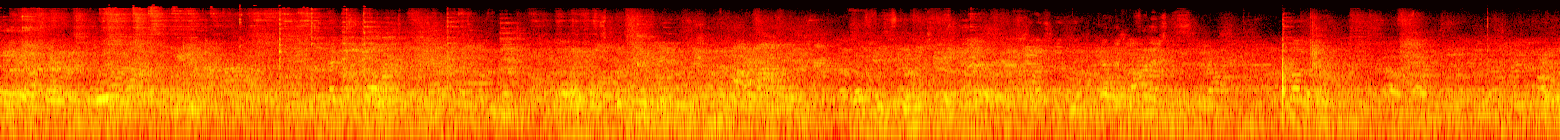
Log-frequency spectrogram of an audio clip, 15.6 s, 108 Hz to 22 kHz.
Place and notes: Politických vězňů, Nové Město, Česko - Ambience in Kantýna restaurant
Busy afternoon in Kantýna restaurant/cantine. People eating, chatting. Dishes and cutlery.
Zoom H2n, 2CH, on table.
Hlavní město Praha, Praha, Česká republika, 5 July 2019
